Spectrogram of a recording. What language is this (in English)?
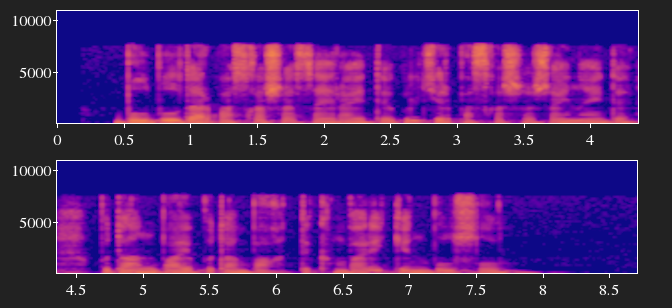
Kazakh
